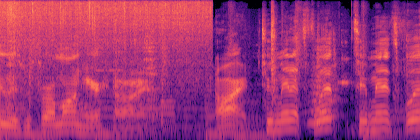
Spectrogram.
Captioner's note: sizzling sounds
